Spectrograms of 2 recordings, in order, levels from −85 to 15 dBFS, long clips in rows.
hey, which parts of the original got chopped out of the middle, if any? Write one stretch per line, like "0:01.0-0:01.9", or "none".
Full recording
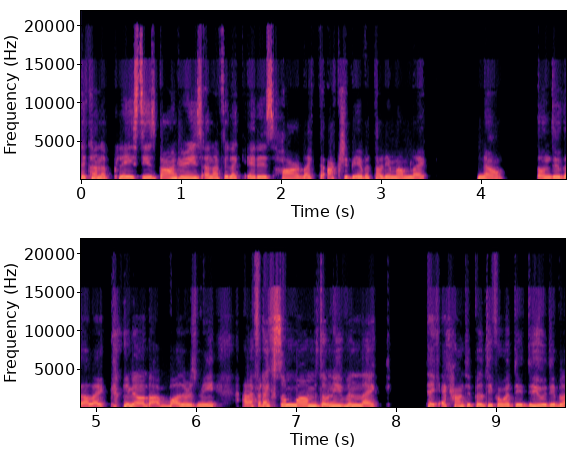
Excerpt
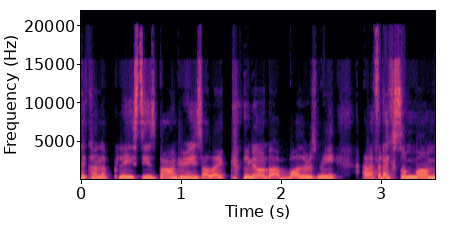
0:01.2-0:04.9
